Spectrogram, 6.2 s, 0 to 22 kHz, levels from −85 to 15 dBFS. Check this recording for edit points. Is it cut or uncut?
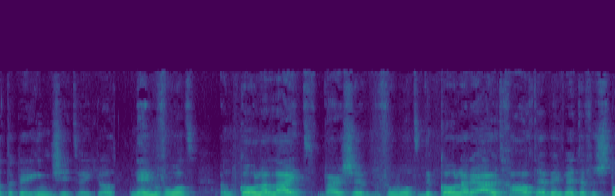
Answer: cut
